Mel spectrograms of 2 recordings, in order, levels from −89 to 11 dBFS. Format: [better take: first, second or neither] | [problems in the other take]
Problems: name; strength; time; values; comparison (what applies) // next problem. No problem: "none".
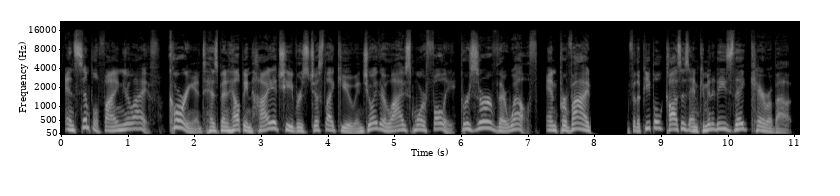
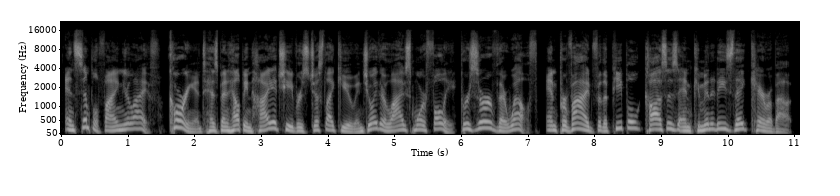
second | audio freezing; at 8 s for 0.5 s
